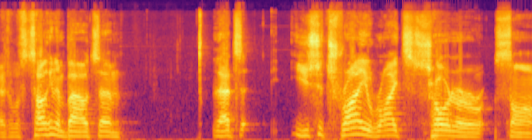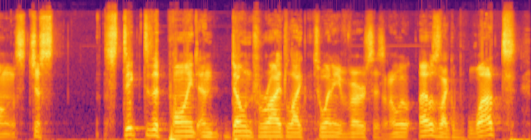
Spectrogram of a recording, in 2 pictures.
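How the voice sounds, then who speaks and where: A man with a Finnish accent speaks at a fairly slow pace. His pitch is medium, with ordinary variation. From Finland. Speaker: podcast host. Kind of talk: casual chat. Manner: halting.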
